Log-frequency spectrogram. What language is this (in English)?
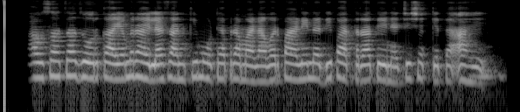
Marathi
